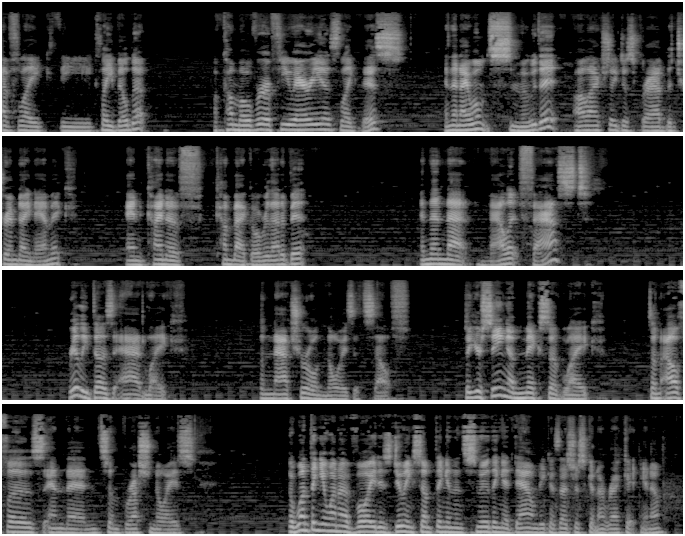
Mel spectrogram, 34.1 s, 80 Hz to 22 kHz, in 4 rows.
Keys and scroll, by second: 0.2-1.1 typing, 7.2 b, 7.8 d, 17.4 ctrl+z, 17.5 ctrl+z, 28.9 s.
